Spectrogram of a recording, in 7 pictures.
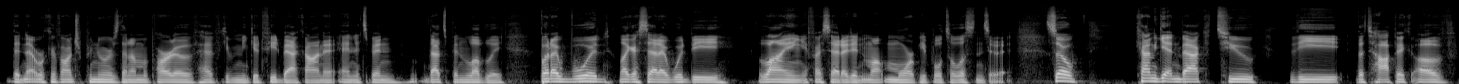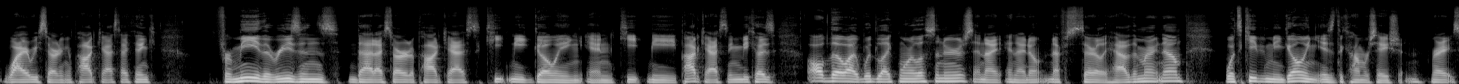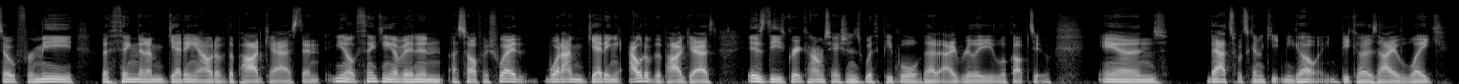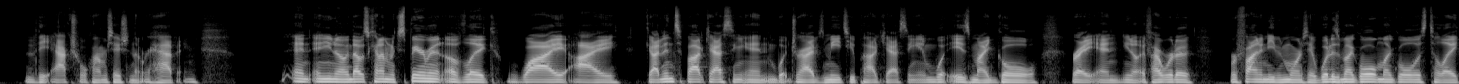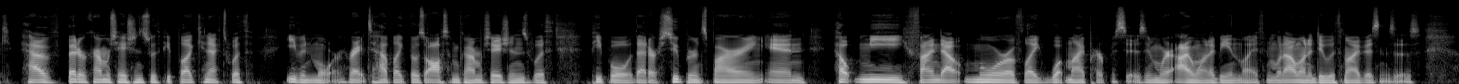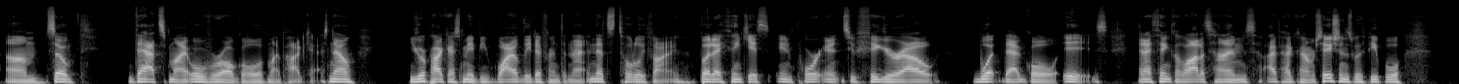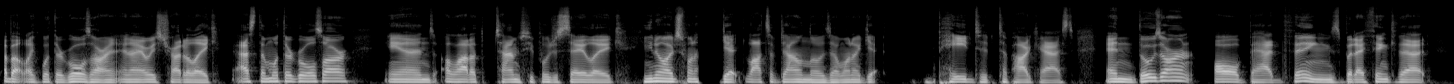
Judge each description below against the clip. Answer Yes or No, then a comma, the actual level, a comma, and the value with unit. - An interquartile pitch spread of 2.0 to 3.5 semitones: Yes, narrow, 2.5 semitones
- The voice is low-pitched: Yes, low, 110 Hz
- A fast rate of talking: Yes, fast, 215 wpm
